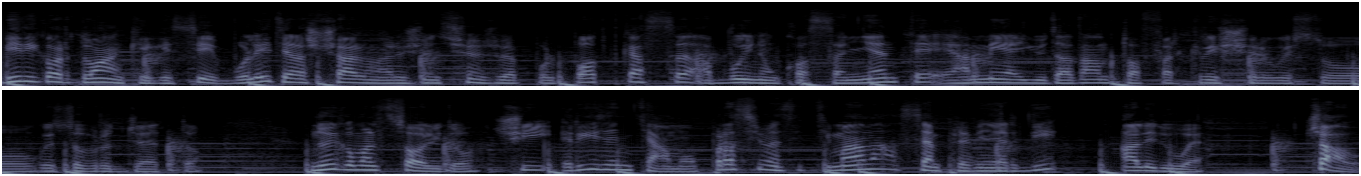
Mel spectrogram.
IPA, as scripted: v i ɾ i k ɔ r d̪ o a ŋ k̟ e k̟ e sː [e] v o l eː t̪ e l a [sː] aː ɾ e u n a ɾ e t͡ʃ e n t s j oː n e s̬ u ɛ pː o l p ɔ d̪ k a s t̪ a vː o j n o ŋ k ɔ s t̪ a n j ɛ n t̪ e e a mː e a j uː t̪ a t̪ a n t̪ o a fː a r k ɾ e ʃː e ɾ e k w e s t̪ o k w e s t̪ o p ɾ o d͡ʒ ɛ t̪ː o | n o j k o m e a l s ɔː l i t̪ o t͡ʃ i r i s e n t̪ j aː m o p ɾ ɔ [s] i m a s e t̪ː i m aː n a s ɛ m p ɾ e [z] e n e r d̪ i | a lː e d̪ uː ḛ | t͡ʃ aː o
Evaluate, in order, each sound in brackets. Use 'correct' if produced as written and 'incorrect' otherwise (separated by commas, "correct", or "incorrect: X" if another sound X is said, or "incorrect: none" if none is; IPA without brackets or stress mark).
correct, incorrect: ʃː, incorrect: sː, incorrect: v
